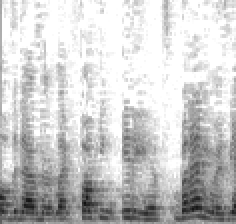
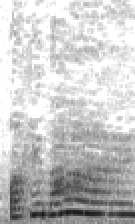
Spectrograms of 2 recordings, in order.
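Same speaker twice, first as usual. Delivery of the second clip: high, stretched-out farewell; imitated weird girl; 7 semitones higher, 3 dB quieter, much slower than usual. Weird girl gives up and walks away, high drawn-out voice. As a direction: drag out a high put-on goodbye. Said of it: "And she's like".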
